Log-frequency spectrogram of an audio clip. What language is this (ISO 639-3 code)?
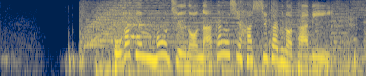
jpn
